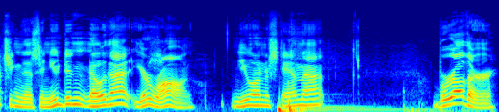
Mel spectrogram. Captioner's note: bumps his microphone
